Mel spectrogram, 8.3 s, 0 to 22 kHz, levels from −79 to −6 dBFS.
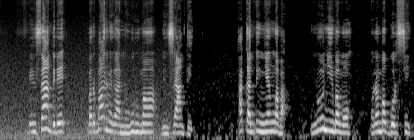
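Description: From 3.52 s to the end, the background drops and breaks up into twinkling specks; this is overdone noise removal, suppressing bands near the room noise, which sits about 20 dB below speech.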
